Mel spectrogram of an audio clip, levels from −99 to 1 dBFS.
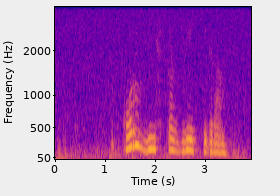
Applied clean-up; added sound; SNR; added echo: none; none; none; none.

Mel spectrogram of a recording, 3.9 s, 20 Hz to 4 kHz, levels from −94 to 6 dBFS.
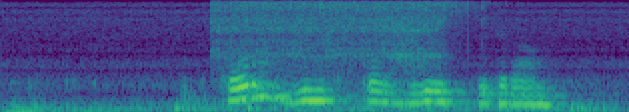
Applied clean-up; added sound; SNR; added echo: none; Sink (filling or washing) / Water; 17 dB; reverberation time 0.6 s.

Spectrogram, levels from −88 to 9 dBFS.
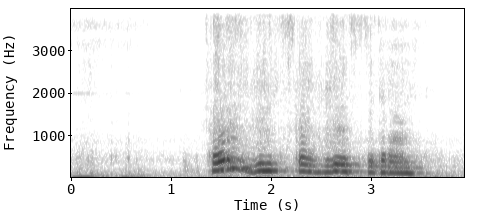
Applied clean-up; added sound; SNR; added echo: neural separator model SepFormer DNS4.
